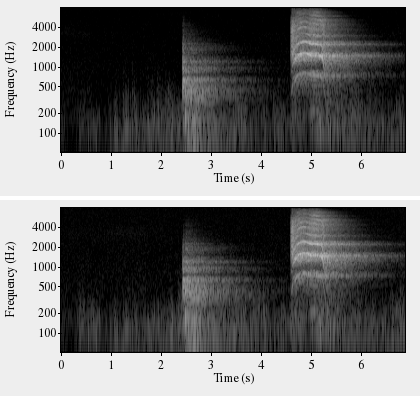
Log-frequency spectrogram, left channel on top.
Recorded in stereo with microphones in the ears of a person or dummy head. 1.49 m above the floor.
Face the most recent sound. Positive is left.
turn(degrees=0)  # may be behind; listen again after turning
